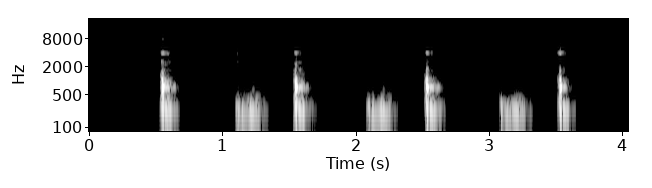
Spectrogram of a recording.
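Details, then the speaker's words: Fourth heart sound (S4), presented in a heart-sounds physiology lecture as arising when the left ventricle does not fill properly in time. "همچنان صدای چهارم قلب از باعث رپ ل یعنی زمانی که چپ درست چی نمیشه به وقتش پر نمیشه ای صدا را به وجود میاره"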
